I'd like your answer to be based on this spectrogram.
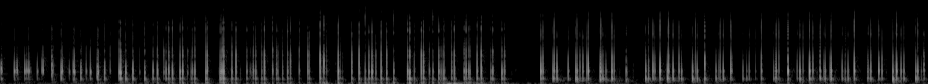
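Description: Fingertips and nails tap rapidly around the ears and sides of a hollow, glossy black plastic mannequin-head microphone. The result is a dense run of short, dry, hollow clicks centered in the mids, with two brief gaps just past the five- and six-second marks.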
